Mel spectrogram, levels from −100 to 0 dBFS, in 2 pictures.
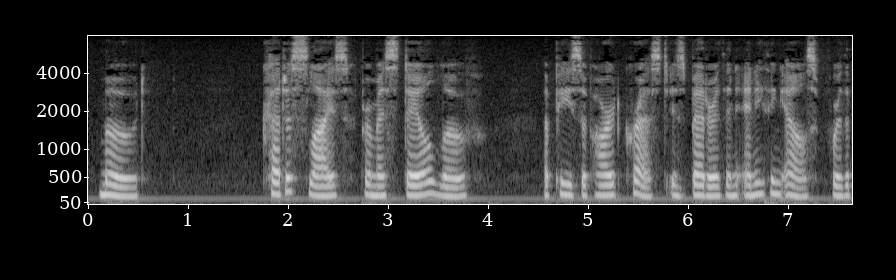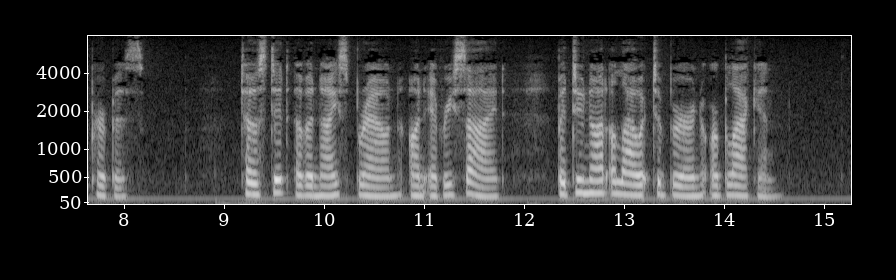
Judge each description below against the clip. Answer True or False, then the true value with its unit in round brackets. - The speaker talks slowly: False (155 wpm)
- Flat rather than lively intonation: True (2.3 semitones)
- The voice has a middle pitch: True (175 Hz)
